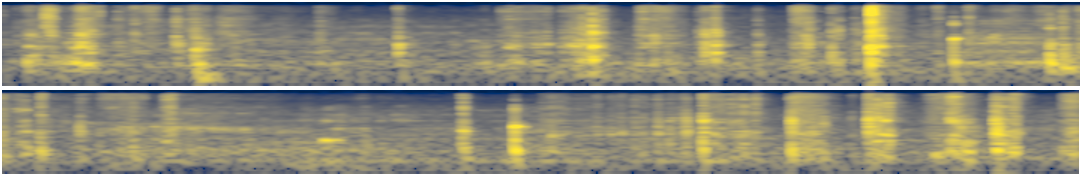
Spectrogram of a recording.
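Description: Scissors snip white edges from a stamped handmade thank-you card, a run of short sharp cuts and paper rustles in an irregular rhythm, close and fairly quiet, with no talking.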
